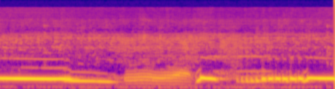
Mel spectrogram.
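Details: Collared dove, puter pelung type, holding a long, steady coo that sinks into a lower wavering note. A sharp rising hiccup follows, then a bubbling run of quick coos that settles back into a held tone. A low background hum continues.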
